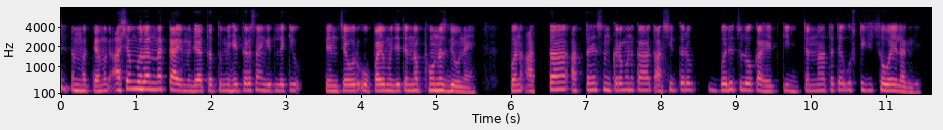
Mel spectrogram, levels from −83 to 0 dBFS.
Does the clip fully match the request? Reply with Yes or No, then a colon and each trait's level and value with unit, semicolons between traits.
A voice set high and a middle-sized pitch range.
No: high, 195 Hz; narrow, 2.1 semitones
